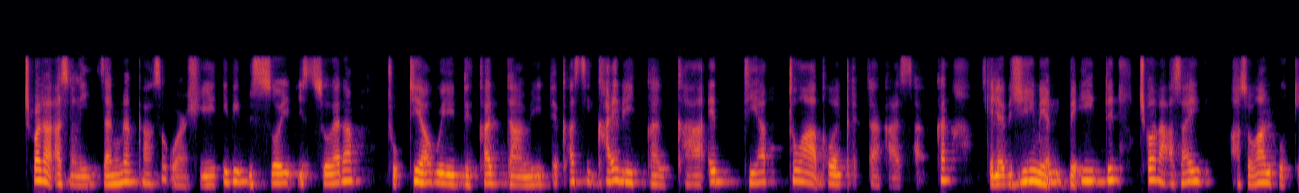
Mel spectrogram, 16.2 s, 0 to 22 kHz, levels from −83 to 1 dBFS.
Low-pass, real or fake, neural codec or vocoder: 7.2 kHz; fake; codec, 16 kHz, 0.5 kbps, FunCodec, trained on Chinese and English, 25 frames a second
